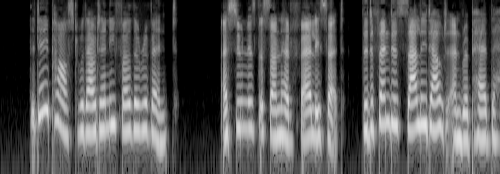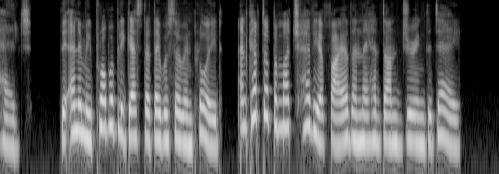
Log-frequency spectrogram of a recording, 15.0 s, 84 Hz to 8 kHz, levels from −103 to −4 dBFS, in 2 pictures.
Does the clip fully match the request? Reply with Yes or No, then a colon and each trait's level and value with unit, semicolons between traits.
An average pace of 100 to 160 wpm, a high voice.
No: average, 185 wpm; high, 225 Hz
